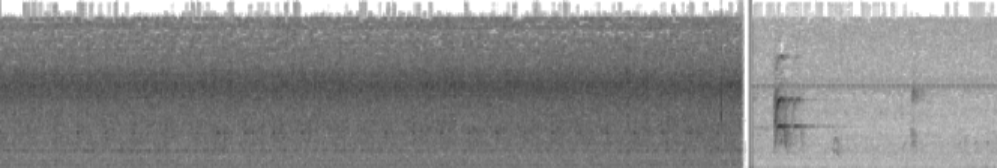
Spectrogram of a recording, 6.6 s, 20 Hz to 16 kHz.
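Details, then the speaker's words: 2003 Mercedes S55 AMG at about 186,700 miles after replacing the ABC pulsation damper, heard at idle: steady, quiet hydraulic pump with no rising whine, no leaks and no ABC warnings. "and that's it my car is much quieter it was about new pulsation damper there's less hydraulic winding sound"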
